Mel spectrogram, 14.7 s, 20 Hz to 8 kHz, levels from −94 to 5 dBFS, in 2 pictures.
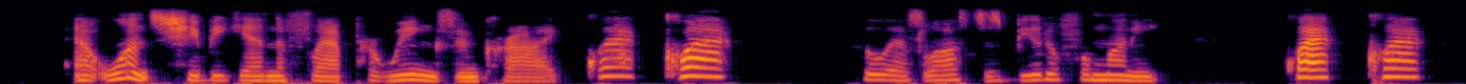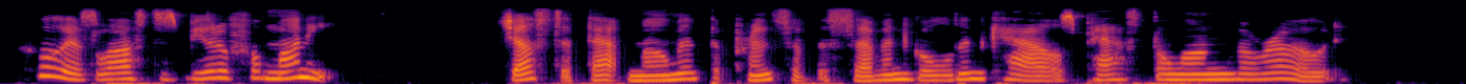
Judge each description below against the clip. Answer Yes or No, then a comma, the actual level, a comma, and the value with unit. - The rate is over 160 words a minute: Yes, average, 170 wpm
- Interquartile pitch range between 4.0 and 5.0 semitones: Yes, average, 4.7 semitones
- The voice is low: No, medium, 185 Hz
